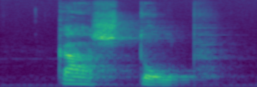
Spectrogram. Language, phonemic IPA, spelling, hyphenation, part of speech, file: Dutch, /ˈkaː.stɔlp/, kaasstolp, kaas‧stolp, noun, Nl-kaasstolp.ogg
- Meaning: glass bell jar for storing cheese, akin to a cheese dish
